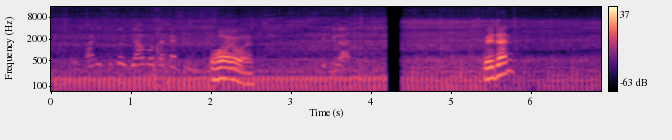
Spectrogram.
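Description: A tractor engine idles with a steady low chugging in a field in a Konkan village, while people speak briefly nearby.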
